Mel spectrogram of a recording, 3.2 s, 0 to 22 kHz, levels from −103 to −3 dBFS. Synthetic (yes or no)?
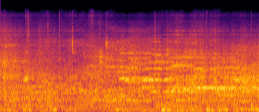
yes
